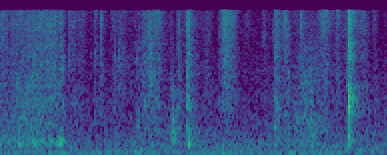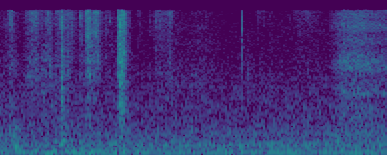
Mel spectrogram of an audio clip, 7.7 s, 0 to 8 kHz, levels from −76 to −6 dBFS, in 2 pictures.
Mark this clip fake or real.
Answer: real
